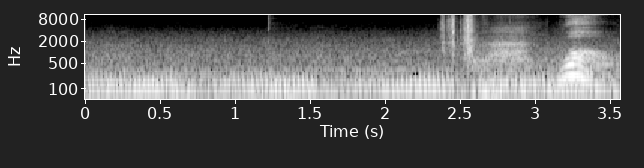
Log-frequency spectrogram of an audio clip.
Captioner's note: gun cocks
